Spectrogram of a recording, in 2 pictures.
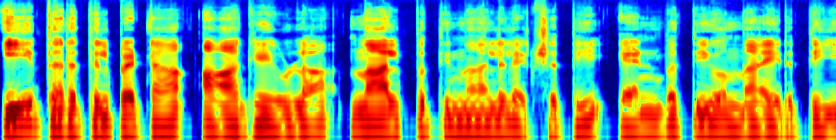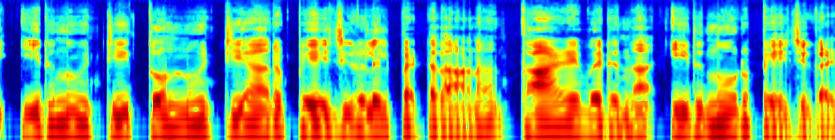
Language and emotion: Malayalam, neutral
